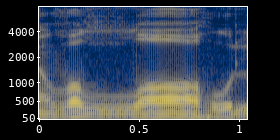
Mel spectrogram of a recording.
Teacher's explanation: لفظ اللہ کے لام کو موٹا ادا کریں گے، اس سے پہلے زبر ہے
